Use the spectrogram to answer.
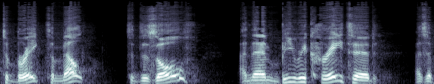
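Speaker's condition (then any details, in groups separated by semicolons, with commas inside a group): No condition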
